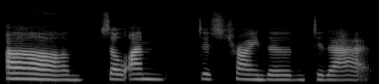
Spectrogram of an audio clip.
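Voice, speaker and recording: A woman hosting a gaming video, chatting casually and reading game text aloud in a halting way that repeats words. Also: fairly high pitch, flat delivery, sharp tone, smooth, dry recording.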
